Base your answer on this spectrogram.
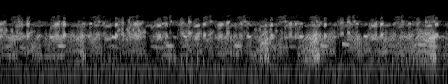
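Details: A frog chorus of overlapping, grating croaks that swell and fade in waves. Short low whistled notes recur every second or so beneath bursts of harsher, rattling calls.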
